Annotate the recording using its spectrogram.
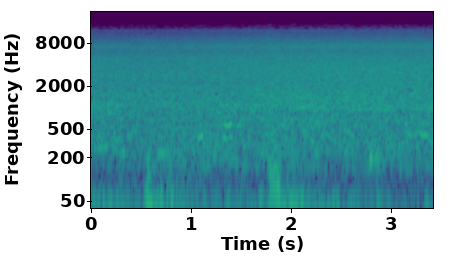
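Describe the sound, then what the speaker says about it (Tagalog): A small stream of water flowing down from above over rocks makes a steady, broadband rushing hiss that continues throughout at moderate volume. "Yung tubig dyan yung galing sa itaas. Parang siguro yan, sapa na maliit"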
